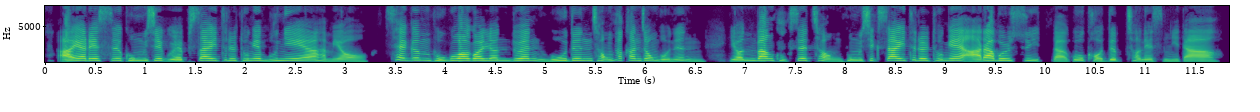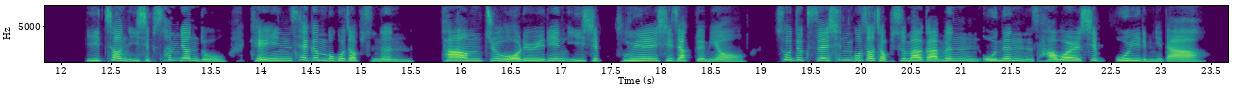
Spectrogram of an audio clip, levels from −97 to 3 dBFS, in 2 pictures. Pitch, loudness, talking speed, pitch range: 230 Hz, -18 LUFS, 260 characters per minute, 195-260 Hz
